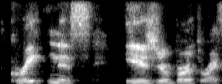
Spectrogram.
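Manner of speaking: ordinary delivery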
